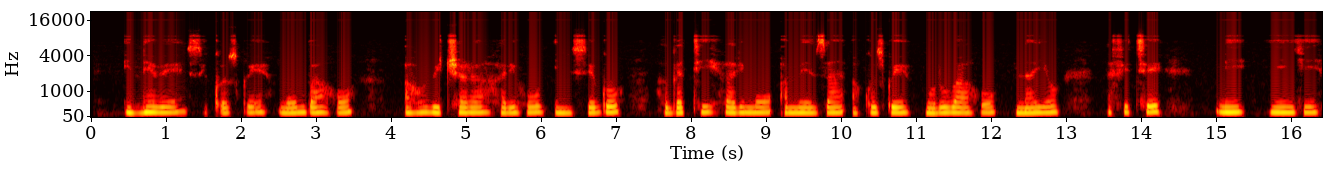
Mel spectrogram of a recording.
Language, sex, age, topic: Kinyarwanda, female, 18-24, finance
